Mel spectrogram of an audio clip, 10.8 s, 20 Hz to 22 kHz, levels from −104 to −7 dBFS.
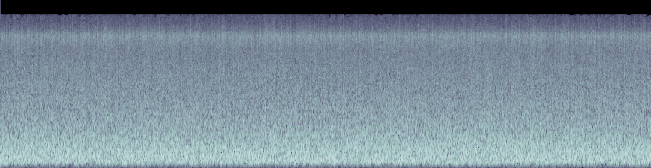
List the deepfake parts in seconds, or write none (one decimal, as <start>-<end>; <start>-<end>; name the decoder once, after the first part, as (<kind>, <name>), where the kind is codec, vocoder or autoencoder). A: none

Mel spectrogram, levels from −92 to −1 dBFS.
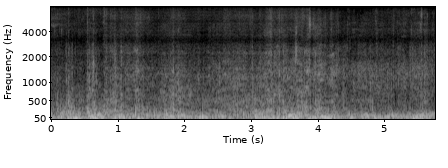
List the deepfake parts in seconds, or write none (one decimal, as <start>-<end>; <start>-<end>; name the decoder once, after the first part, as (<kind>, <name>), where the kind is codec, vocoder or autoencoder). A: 0.8-4.3 (codec, SNAC)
